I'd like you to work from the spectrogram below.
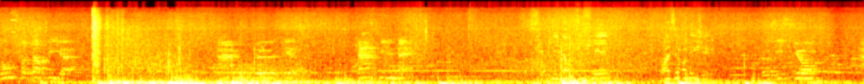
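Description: Battleship main guns fire in a naval video game, heavy booming reports rolling out at intervals over a dense background rumble of engines and sea, moderately loud and repeating several times.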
